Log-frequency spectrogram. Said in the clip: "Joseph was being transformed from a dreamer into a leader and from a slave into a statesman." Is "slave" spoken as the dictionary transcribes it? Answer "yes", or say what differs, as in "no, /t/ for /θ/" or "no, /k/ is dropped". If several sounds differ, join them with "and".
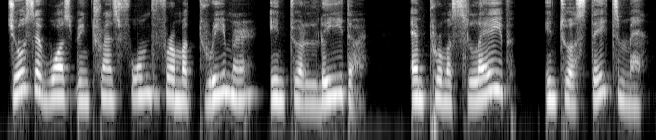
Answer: yes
